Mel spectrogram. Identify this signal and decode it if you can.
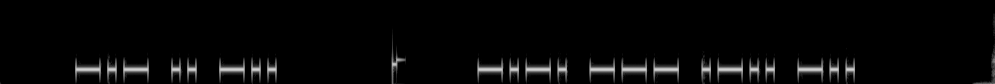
Morse code, heard as a keyed tone, about 16 wpm, 700 Hz. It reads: KID COLD
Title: Sets of 5 Words - New Word Drill - 15wpm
